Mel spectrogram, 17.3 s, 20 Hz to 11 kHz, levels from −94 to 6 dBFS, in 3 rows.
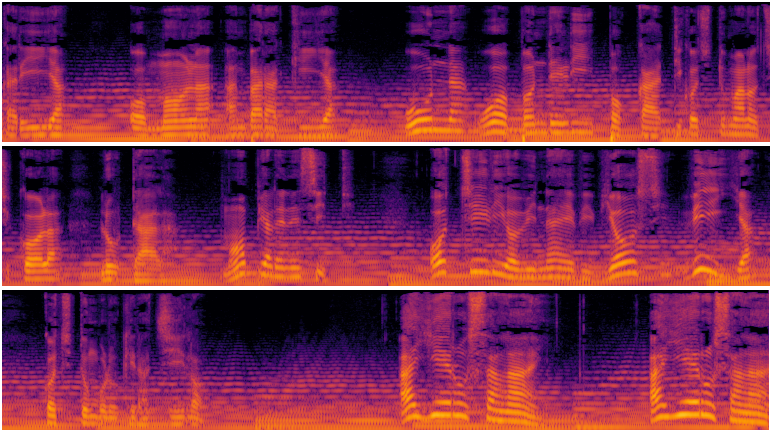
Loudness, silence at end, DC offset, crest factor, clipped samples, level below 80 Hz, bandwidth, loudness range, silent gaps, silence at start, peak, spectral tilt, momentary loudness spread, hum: -22 LUFS; 0 s; under 0.1%; 20 dB; under 0.1%; -32 dBFS; 11 kHz; 4 LU; none; 0 s; -2 dBFS; -6 dB/octave; 11 LU; none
